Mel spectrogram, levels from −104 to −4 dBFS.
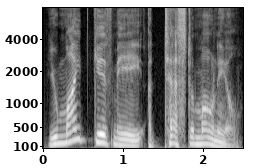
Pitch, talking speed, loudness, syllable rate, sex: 145 Hz, 145 wpm, -18 LUFS, 4.0 syllables/s, male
